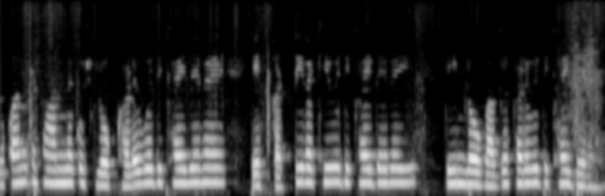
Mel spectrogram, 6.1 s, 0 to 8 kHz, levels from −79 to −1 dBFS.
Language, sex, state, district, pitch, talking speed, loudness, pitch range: Hindi, female, Uttar Pradesh, Jalaun, 210 Hz, 285 wpm, -17 LUFS, 185-215 Hz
